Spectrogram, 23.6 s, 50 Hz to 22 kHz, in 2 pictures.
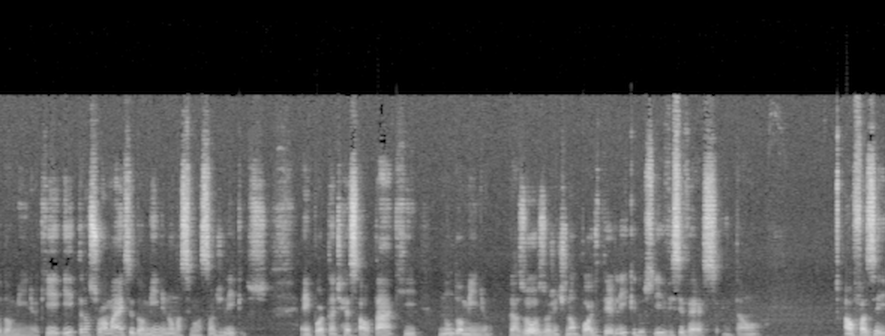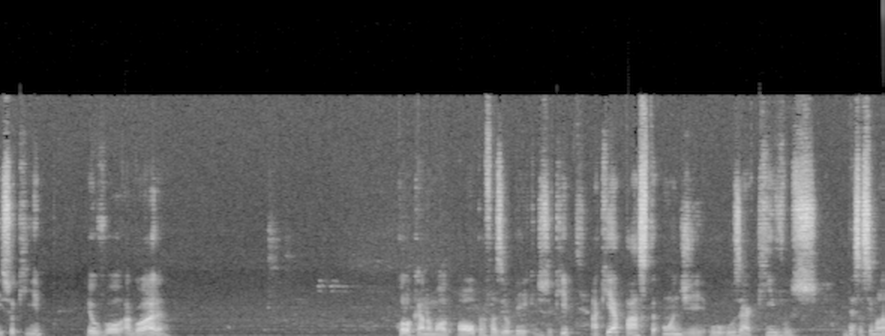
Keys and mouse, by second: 2.7 click, 3.5-10.1 drag, 11.9 middle click, 12.6 middle click, 13.1 middle click, 16.0 click, 16.9 click, 18.0 middle click.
